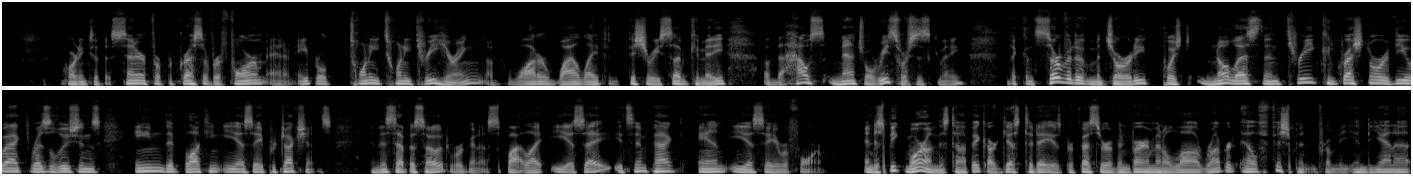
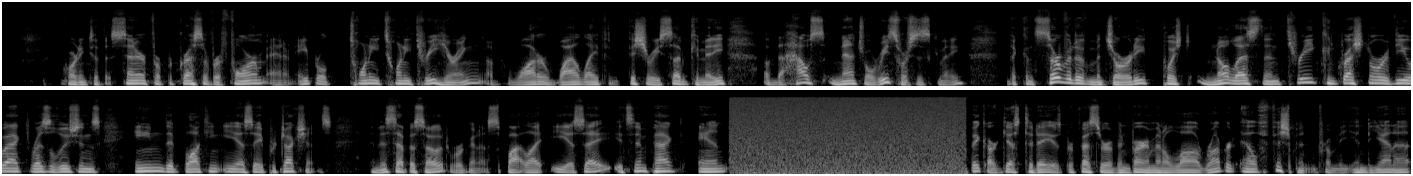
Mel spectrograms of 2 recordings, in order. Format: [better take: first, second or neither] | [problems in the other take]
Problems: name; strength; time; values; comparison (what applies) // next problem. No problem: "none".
first | audio cutting out; filled with static; at 21 s for 2.5 s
